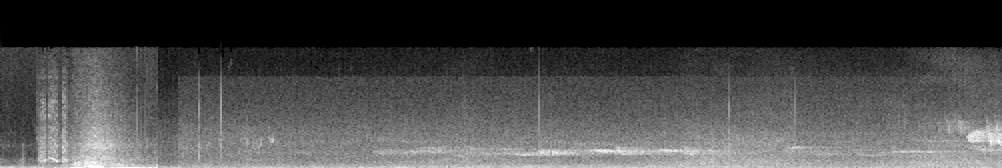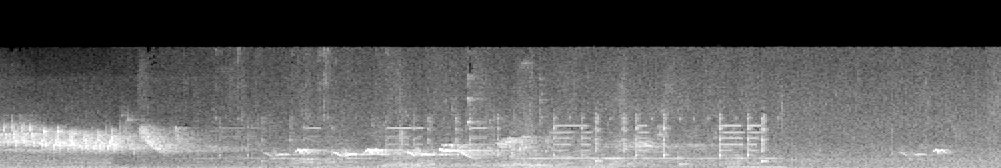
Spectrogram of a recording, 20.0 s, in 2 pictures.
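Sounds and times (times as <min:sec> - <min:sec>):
birds chirping: 0:02.3 - 0:19.8
loud buzzing trill: 0:11.9 - 0:18.6.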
